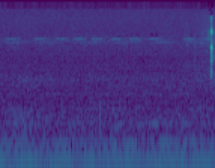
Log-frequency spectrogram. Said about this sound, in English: Crickets in the background, and it's just so romantic sounding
